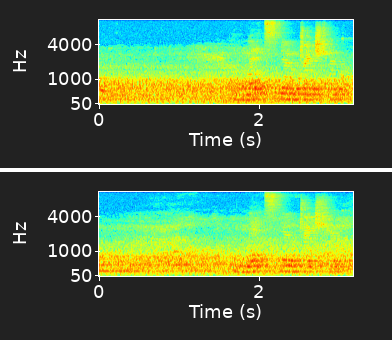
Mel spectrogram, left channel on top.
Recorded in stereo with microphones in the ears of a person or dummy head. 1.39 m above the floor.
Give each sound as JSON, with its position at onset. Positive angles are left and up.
{"t": 1.7, "sound": "a woman speaking", "side_deg": 15, "distance_m": 4.0}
